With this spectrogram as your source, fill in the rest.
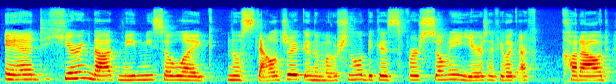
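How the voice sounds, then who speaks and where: A woman's voice: mid-range voice, a bit bright. A woman in her twenties from Azerbaijan, whose first language is Russian, talking casually and reflectively in a vlog with many "like" fillers. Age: 20s. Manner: chatty, frequent "like" fillers, reflective. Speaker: vlogger.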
